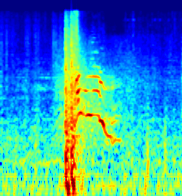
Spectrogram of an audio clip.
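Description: A rifle fires a short, loud burst.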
